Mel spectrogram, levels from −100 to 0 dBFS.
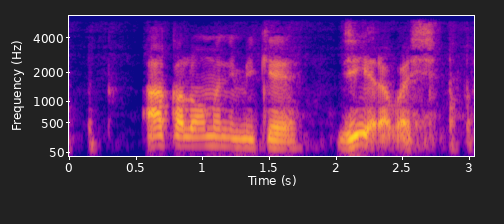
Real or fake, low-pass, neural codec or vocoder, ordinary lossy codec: real; 5.4 kHz; none; Opus, 64 kbps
